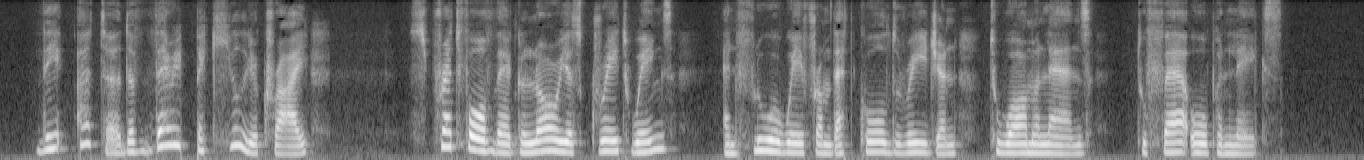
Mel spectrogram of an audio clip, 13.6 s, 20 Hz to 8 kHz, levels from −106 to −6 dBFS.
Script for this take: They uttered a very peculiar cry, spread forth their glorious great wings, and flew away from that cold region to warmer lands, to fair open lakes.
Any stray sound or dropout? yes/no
no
